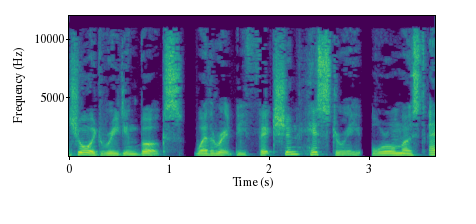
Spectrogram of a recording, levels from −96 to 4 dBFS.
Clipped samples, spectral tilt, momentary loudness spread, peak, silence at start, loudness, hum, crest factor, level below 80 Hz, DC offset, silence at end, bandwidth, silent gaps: under 0.1%; -4.5 dB/octave; 6 LU; -2 dBFS; 0 s; -16 LUFS; none; 14 dB; -54 dBFS; under 0.1%; 0 s; 11.5 kHz; 1.17-1.25 s, 2.96-3.02 s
